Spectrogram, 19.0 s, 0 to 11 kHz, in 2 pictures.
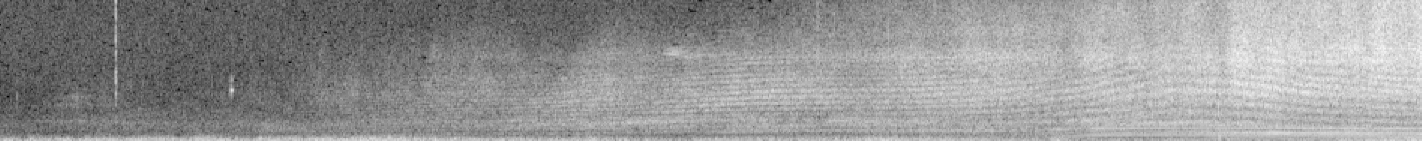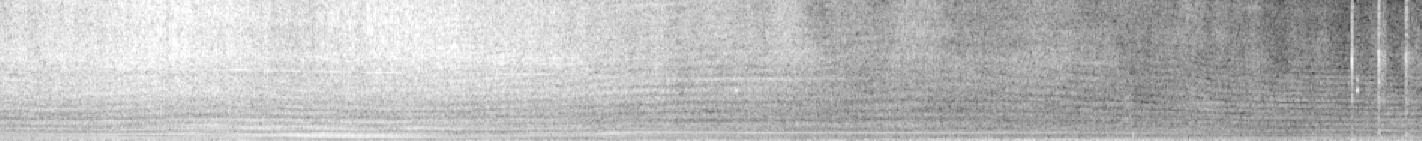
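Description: Electric motor and propeller of a radio-controlled Pitts Special biplane, driven by a Turnigy Rotomax 50cc brushless motor, whining as it makes a low pass. The whine grows louder from about seven seconds in, is loudest around eleven to twelve seconds, drops in pitch as the plane goes by, then rises in pitch again. Wind rumbles on the microphone throughout.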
